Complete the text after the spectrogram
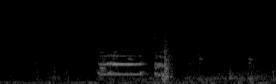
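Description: A hen clucks softly close by.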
